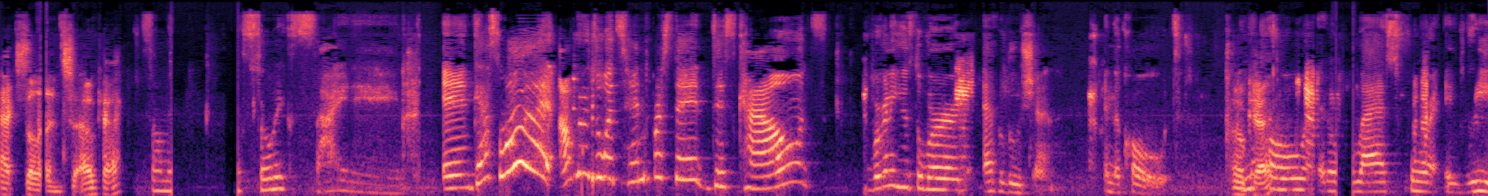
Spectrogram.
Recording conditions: video call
